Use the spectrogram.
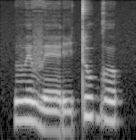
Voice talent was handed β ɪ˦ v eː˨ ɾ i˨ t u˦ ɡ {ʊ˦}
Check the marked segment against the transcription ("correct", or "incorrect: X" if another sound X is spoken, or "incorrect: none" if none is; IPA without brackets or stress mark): correct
